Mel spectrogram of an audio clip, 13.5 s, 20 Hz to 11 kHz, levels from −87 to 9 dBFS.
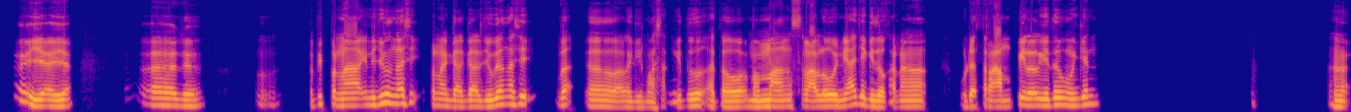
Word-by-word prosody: Iya 175 - +3
iya. 145 +1 +4 0.7
Aduh. 155 -4 0 0.5
Oh, 165 - -21 0.3
tapi 190 - -6
pernah 155 -2 0
ini 170 +1 -2
juga 210 -1 +4
gak - - -5
sih, 225 - -9
pernah 155 -2 -3
gagal 135 0 0
juga 140 +5 +4
gak 180 0 -1
sih, 185 - +3 0.3
Mbak? 175 +2 -1 0.2
Eee, 140 -1 0
la - - -1
lagi 125 0 -5
masak 120 - -7
gitu 145 -10 -5 0.2
atau 130 0 +1
memang 135 +1 +2
selalu 140 0 +1
ini 150 - 0
aja, 185 +1 +1
gitu, 135 -2 +3
karena 135 0 -1 0.4
udah 135 - -1
terampil, 135 +3 0
gitu 160 +2 +3
mungkin? 175 +5 -1 2.3
Eh. 135 - -3
145 Hz, 145 wpm, -14 LUFS, 135-165 Hz, 2.3 s, iya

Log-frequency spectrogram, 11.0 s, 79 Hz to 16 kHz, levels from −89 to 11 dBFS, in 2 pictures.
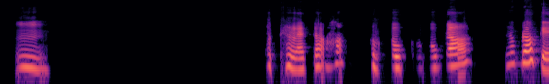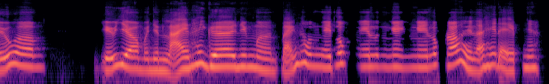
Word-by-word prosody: Ừm. 225 -3 -7 2.2
Thật 250 - -13
là 205 -4 +1
có. 245 +5 -4 0.3
Thực 245 - -5
sự 230 - +2 0.3
lúc 220 +1 -10
đó 255 +6 +4 0.3
lúc 290 +2 -11
đó, 315 +2 +6
kiểu, 210 +9 +2
ơ, 250 -4 +1 0.6
kiểu, 200 0 +2
giờ 240 -4 +3
mà 195 -2 -6
nhìn 195 0 -3
lại 200 +3 +4
thì - - -3
thấy 295 0 +1
ghê, 245 0 +6
nhưng 240 0 -1
mà 200 -3 -2
bản 260 - -1
thân 270 -5 -2
ngay 235 -1 0
lúc 285 0 -1
ngay 240 0 -2
ngay 240 0 -2
ngay 235 0 -2
lúc 265 +3 -5
đó 275 +4 +4
thì - - +1
lại 185 - +1
thấy 265 +2 -2
đẹp 195 -3 -3
nha. 230 0 -3
240 Hz, 195 wpm, -22 LUFS, 220-260 Hz, 2.2 s, đó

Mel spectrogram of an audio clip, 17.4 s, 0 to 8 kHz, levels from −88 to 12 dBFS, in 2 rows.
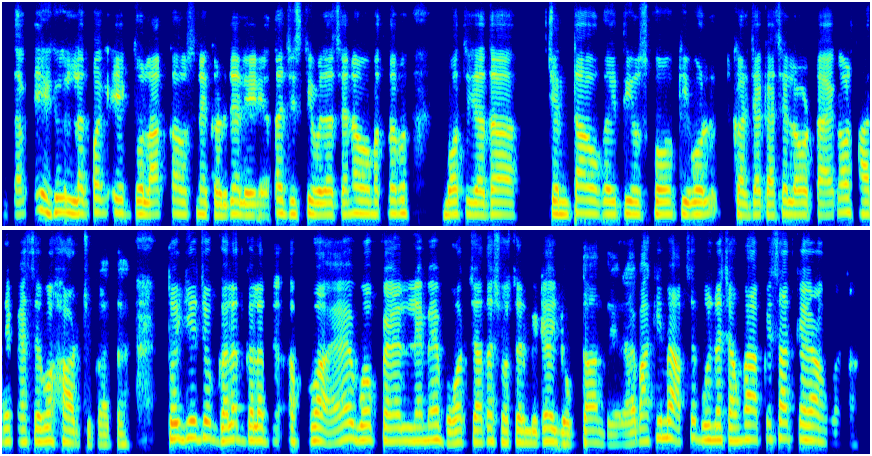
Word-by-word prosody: त 160 - -3
एक 205 -6 +2
लगभग 180 0 +1
1-2 170 -1 +1
लाख 160 +1 +2
का 175 - -1
उसने 160 +1 -2
कर्जा 150 +3 +2
ले 150 -1 +3
लिया 150 0 -4
था 180 - +4
जिसकी 170 +2 0
वजह 155 0 +3
से 160 - -1
ना 175 - +2
वो 170 -1 +2
मतलब 170 +1 -1 0.4
बहुत 165 +1 +1
ही - - -2
ज़्यादा 160 0 +2 0.5
चिंता 170 +1 +1
हो 175 -2 +2
गई 165 0 0
थी 170 - +4
उसको 165 +1 +1
कि 165 -2 +2
वो 165 +1 +3 0.3
कर्जा 160 -1 0
कैसे 155 +2 -2
लौटाएगा 160 +1 0
और 190 - +2
सारे 170 0 -1
पैसे 165 +1 -2
वो 180 +2 +3
हार 160 -3 +1
चुका 135 -1 -6
था। 135 +1 -7 0.4
तो 210 - +7
ये 220 +2 +2
जो 220 +1 +1
गलत-गलत 185 -3 0
अफ़वाह 175 -1 +1
है 205 - +1
वो 195 -1 +2
फैलने 180 0 +1
में 195 +2 +1
बहुत 160 0 -1
ज़्यादा 165 +2 +1
सोशल 160 -1 -1
मीडिया 155 +3 0
योगदान 160 0 -1
दे 130 0 -8
रहा 135 +1 -6
है। 150 - 0
बाकी 180 +6 -1
मैं 220 - +4
आपसे 225 +1 -1
बोलना 195 0 +3
चाहूँगा 190 +1 +2
आपके 195 +1 -1
साथ 210 +1 +1
क्या-क्या 195 -2 +3
हुआ 155 -4 -6
था? 415 - -23
170 Hz, 220 wpm, -23 LUFS, 160-180 Hz, 0.5 s, तो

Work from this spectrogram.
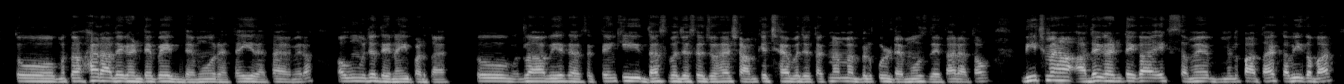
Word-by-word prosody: तो 140 -2 +2
मतलब 145 +1 0
हर 175 -1 +4
आधे 150 -2 +3
घंटे 140 -1 +2
पे 145 0 +3
एक 125 -3 0
डेमो 120 +3 -1
रहता 115 +2 -5
ही 135 0 +2
रहता 120 +1 -3
है 120 -2 -3
मेरा 120 +6 -5 0.3
और 145 - 0
वो 150 - -2
मुझे 155 +1 +1
देना 130 -3 +2
ही 130 - +2
पड़ता 115 -1 -3
है। 115 +1 -6 0.3
तो 150 -1 +1
मतलब 130 +2 -2
आप 140 0 +2
ये 140 +1 +3
कह 135 -2 +1
सकते 125 +3 -6
हैं 150 - -2
कि 155 -1 +3
10 140 0 +2
बजे 135 -1 +3
से 140 +2 0
जो 130 0 0
है 135 +1 +1
शाम 130 -2 -1
के 145 - -1
6 140 +1 0
बजे 130 -1 0
तक 130 0 -5
ना 150 - -1
मैं 145 -3 -1
बिल्कुल 135 +1 -1
डेमोज़ 125 +2 -1
देता 120 +1 -2
रहता 120 +1 -3
हूँ, 145 +1 -5 0.3
बीच 185 +5 +1
में 195 - +4
हाँ, 180 -1 +4
आधे 135 +6 +3
घंटे 155 -1 +2
का 155 -1 +3
एक 155 0 -2
समय 145 +2 -2
मिल 130 +2 -5
पाता 145 -1 +1
है 160 - +1
कभी-कभार, 145 +1 +1
140 Hz, 255 wpm, -23 LUFS, 130-150 Hz, 0.3 s, हर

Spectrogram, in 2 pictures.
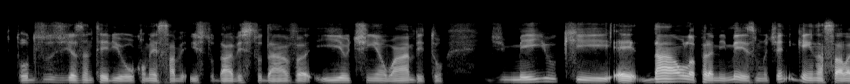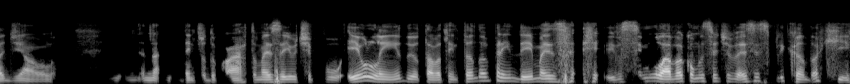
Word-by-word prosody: todos 100 +2 -7
os 115 -2 -10
dias 100 -1 -2
anterior 95 -3 -3
começava 85 -2 -4
estudava, 85 0 -4
estudava 85 -3 -2
e 100 +1 -5
eu 100 - -1
tinha 95 -2 -2
o 85 0 -4
hábito 95 0 -3 0.4
de 105 +4 -17
meio 115 +6 -2
que, 100 -4 -1
eh, 95 - +6
dar 135 -9 +5
aula 135 0 +4
pra 100 - +1
mim 95 0 -6
mesmo? 95 -4 0
Não 90 - -11
tinha 125 +9 -2
ninguém 145 - 0
na 95 -2 -1
sala 90 0 +4
de 90 +2 -6
aula, 80 -1 -4 0.7
na 105 -1 -17
na - - 0 0.2
dentro - - -5
do - - -8
quarto, 95 +4 0
mas 115 +3 +3
aí, 120 - +4
eu, 120 - -1
tipo, 115 -2 -3
eu - - +6
lendo, 130 -3 +3
eu 125 - +2
estava 105 -1 +2
tentando 140 +7 -3
aprender, 150 -9 +1
mas 135 -2 +2 0.2
aí - - 0 0.2
eu 120 - -8
simulava 140 -1 +6
como 150 -1 -2
se 150 - -2
eu - - -8
estivesse 145 +1 -1
explicando 140 -7 -3
aquilo. 105 -2 -3
105 Hz, 185 wpm, -22 LUFS, 95-130 Hz, 0.7 s, eh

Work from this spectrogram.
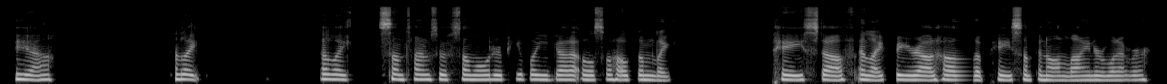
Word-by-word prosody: Yeah. 225 -2 +2 1.2
Like 235 -2 +1 1.2
And, 240 0 +4
like, 220 -2 0 0.2
sometimes 225 -1 +1
with 220 -1 +1
some 225 -2 +1
older 220 0 +2
people, 230 0 -2
you 215 -1 +2
gotta 215 0 +1
also 215 +1 0
help 210 -1 0
them, 210 -2 +2
like, 190 0 -4 1.0
pay 215 -3 +2
stuff 210 -1 0
and, 225 -3 +3
like, 200 +1 0
figure 210 -2 +3
out 200 0 +2
how 205 -2 0
to 200 -1 +1
pay 205 -1 -1
something 210 -1 0
online 195 0 0
or 200 -1 +1
whatever. 205 +2 -3
215 Hz, 145 wpm, -23 LUFS, 205-225 Hz, 1.2 s, And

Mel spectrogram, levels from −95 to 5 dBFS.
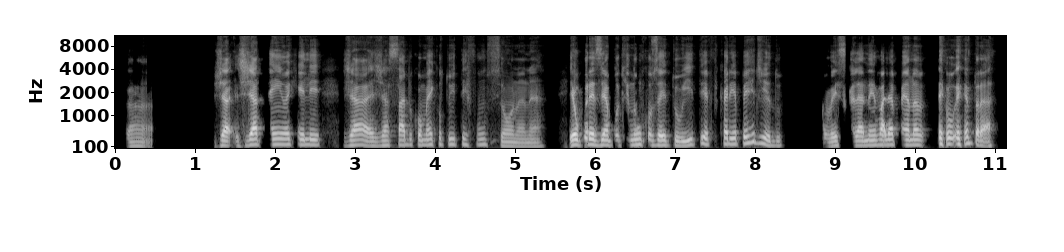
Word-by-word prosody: Ah. 115 0 -9 0.8
Já - - +3
já 155 +5 +5
tenho 160 0 -1
aquele 155 -2 -1 0.3
já 140 0 +1
já 135 +3 -4
sabe 145 +2 -2
como 145 0 -3
é 155 - -1
que 165 - -11
o - - -8
Twitter 160 -1 -7
funciona, 120 -8 -7
né. 105 +1 -10 0.3
Eu, 150 - +8
por 170 - -1
exemplo, 145 -2 +3
que 140 - -15
nunca 155 0 -1
usei 140 -1 +3
Twitter 135 +6 -1
eu - - -30
ficaria 170 -1 0
perdido. 185 - -2 0.5
Talvez, 120 +3 -3
se - - -11
calhar 130 0 +1
nem 140 +1 0
vale 150 +1 +5
a 155 - +2
pena 150 -1 0 0.3
eu 175 0 +4
entrar. 185 +3 +1
145 Hz, 185 wpm, -21 LUFS, 130-160 Hz, 0.8 s, Eu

